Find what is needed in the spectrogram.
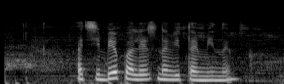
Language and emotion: Russian, neutral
